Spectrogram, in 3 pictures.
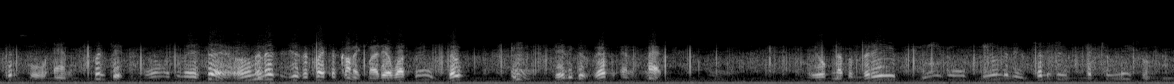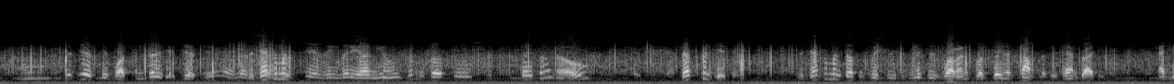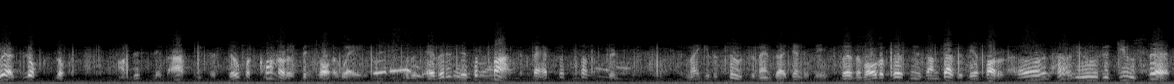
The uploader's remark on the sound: Audio is scratchy, fair quality.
